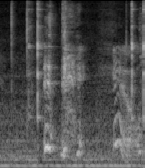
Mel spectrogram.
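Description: Metal fork clinking and scraping against a ceramic bowl while beating egg and honey together, with a short bit of voice or laughter partway through.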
